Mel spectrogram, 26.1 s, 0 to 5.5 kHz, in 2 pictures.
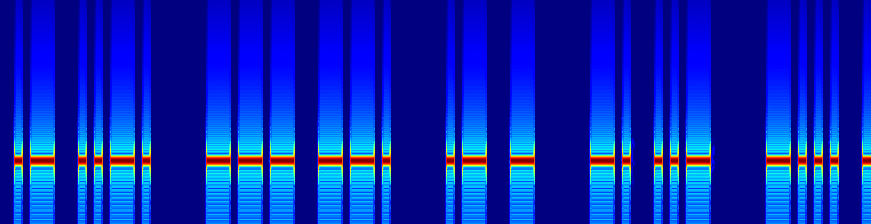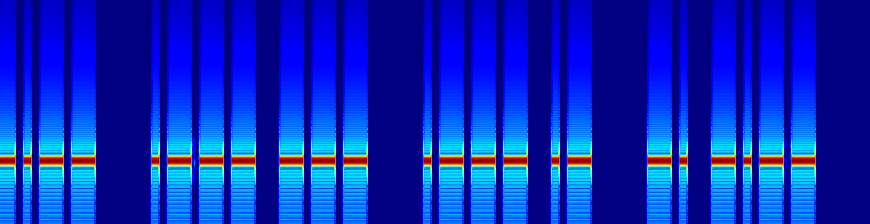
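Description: Morse code, heard as a keyed tone, about 10 wpm, 600 Hz. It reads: AF OG AT NU BY JO JA NY
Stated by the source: Morse practice of short Danish words at 10 wpm, from CW med Gnister.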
